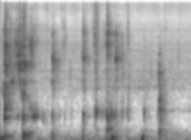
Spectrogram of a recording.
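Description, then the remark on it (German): Craft beer pours into a glass with splashing, gurgling bursts and fizzy crackles, fairly quiet, with no talking. “Gieß mal ein. Ich gebe auch mal ein.”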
